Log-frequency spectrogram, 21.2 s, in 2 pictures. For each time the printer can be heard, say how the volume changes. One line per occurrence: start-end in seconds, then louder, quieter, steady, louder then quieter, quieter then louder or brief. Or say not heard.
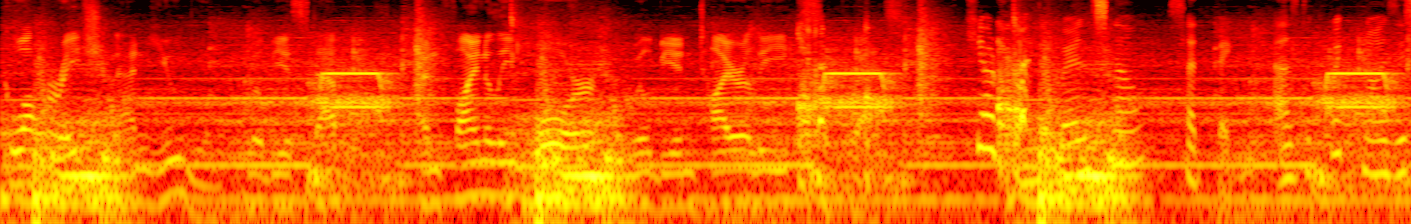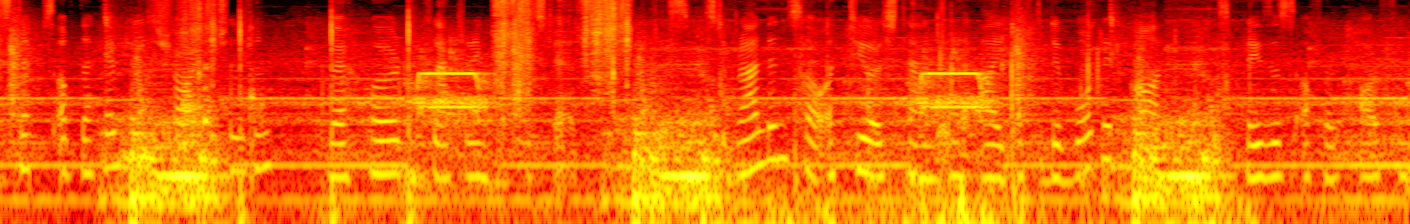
0.0-21.1 steady.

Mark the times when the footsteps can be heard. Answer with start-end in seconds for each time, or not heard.
11.9-20.1.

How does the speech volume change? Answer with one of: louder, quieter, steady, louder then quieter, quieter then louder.
steady.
